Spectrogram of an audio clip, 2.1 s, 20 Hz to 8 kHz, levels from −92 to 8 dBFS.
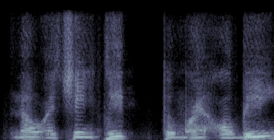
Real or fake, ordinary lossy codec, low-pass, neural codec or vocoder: fake; AAC, 48 kbps; 7.2 kHz; codec, 16 kHz, 1 kbps, FreqCodec, smaller model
